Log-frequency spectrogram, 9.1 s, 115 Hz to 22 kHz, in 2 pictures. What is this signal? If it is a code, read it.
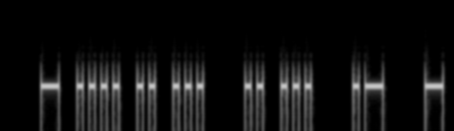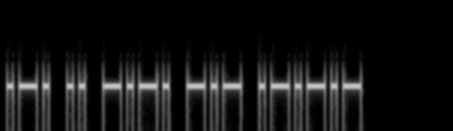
Morse code, heard as a keyed tone, about 20 wpm, 700 Hz. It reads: THIS IS A TRICK.
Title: Sentences from Top 1500 Words 20wpm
